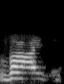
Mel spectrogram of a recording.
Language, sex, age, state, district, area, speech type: Kashmiri, female, 18-30, Jammu and Kashmir, Anantnag, rural, conversation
